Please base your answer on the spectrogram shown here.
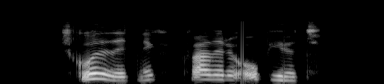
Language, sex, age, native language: Icelandic, female, 40-49, Icelandic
